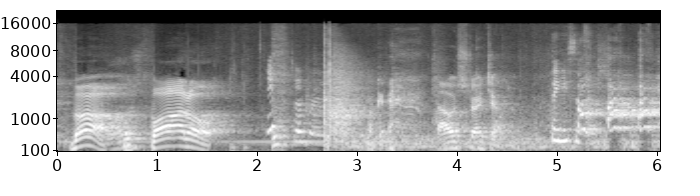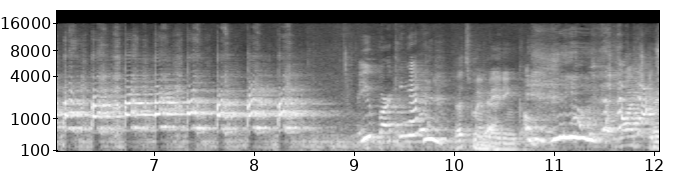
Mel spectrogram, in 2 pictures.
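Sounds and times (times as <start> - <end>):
person making gobbling call: 5.2 - 8.7.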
